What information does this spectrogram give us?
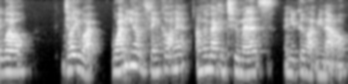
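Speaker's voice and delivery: ordinary delivery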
